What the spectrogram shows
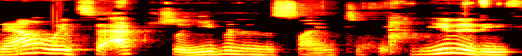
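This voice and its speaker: This is a normal speaking voice. The woman's pitch is medium, with ordinary variation. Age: 60s. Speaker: linguist and author. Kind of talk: interview. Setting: podcast interview.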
